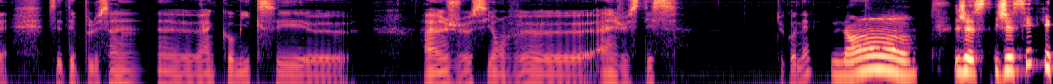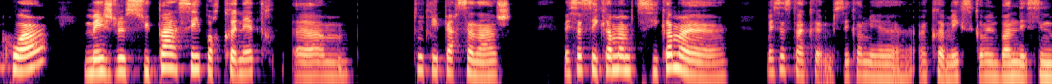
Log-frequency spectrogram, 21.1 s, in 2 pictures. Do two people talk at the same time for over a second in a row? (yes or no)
no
